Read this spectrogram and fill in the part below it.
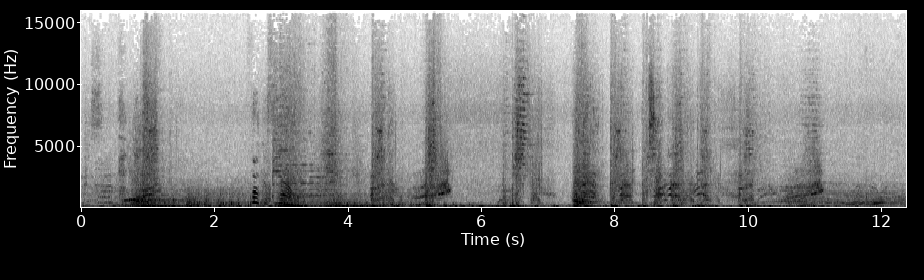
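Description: Swords clash and slash in quick, heavy blows.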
